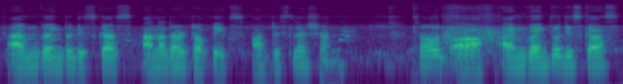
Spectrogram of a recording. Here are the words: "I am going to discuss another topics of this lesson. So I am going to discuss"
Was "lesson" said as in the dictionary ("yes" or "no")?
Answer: no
